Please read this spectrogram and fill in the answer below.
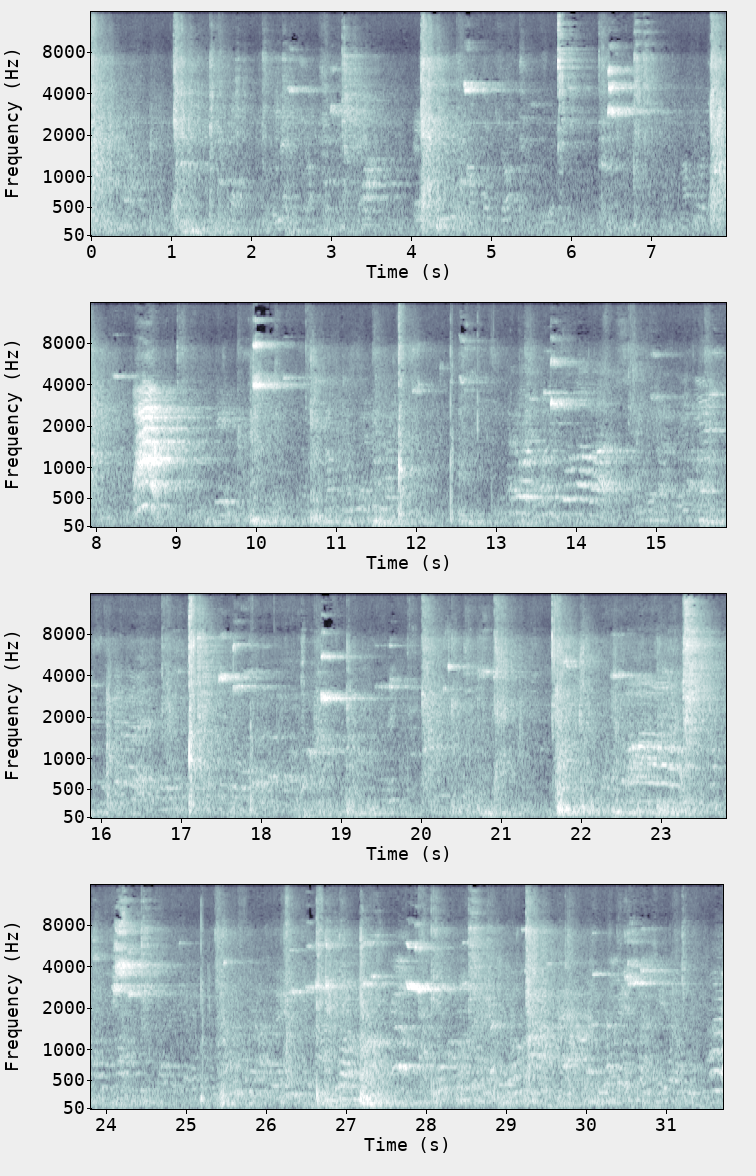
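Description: Badminton rackets striking shuttlecocks: sharp, irregular hits, a few seconds apart or less, echoing in a large hall, with voices in the background.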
